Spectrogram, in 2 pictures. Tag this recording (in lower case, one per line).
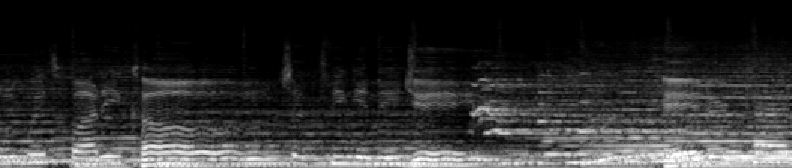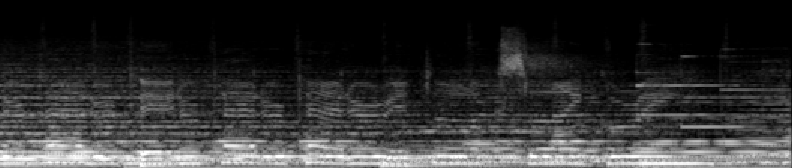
music
soul music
